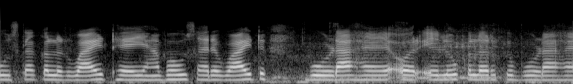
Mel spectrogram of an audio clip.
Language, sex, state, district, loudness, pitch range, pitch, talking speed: Hindi, female, Jharkhand, Palamu, -16 LUFS, 205-220 Hz, 215 Hz, 165 wpm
